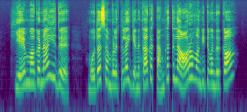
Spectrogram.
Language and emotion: Tamil, surprised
